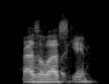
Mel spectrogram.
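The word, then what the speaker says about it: Vasilevskiy: Vasilevsky.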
